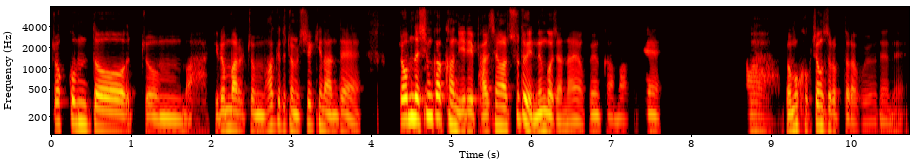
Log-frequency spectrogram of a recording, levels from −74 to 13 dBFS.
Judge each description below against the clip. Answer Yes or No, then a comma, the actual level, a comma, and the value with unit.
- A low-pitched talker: Yes, low, 120 Hz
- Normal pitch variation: No, wide, 6.6 semitones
